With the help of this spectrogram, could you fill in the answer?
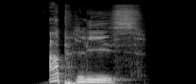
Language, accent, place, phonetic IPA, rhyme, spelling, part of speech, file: German, Germany, Berlin, [ˈapˌliːs], -apliːs, abließ, verb, De-abließ.ogg
- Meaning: first/third-person singular dependent preterite of ablassen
